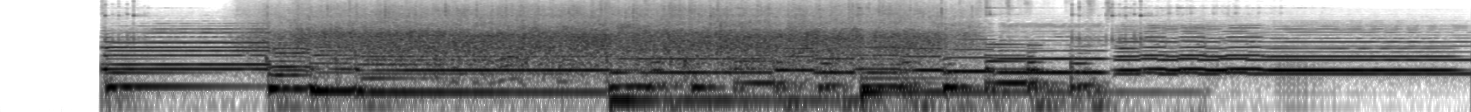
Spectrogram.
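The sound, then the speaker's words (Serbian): An audience applauds actors after a theatre premiere in Belgrade. Dense, steady clapping runs alongside sustained music notes, and the clapping thins out toward the end while the music carries on. “Dobrodošli u pozorište. Scena prva. Publika u Beogradu pozdravlja glumce nakon još jedne uspešne premijere.”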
